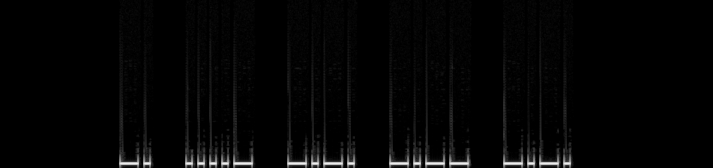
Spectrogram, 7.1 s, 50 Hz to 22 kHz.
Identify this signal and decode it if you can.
Morse code, heard as a keyed tone, about 20 wpm, spaced as for 15 wpm, 700 Hz. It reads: N4CYC
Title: 173 Lesson 28g - Number 9 - Call Signs 20wpm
